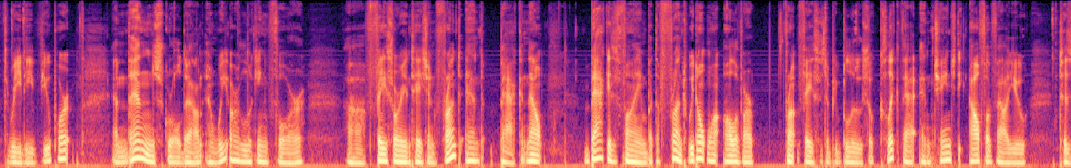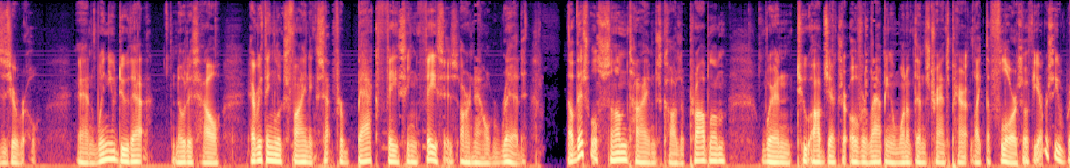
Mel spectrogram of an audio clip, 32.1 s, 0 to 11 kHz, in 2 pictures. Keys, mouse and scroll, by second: 19.1-20.6 middle drag, 28.4-29.0 middle drag, 30.4-31.2 middle drag.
